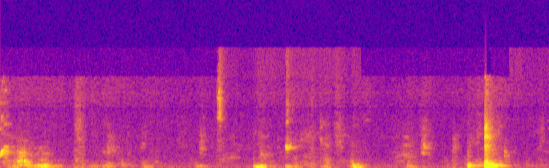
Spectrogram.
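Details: Daisy's five-week-old Cavalier King Charles Spaniel puppies, indoors in their pen, give scattered brief low whimpers and grunts, ending with one louder yelp-like squeal, with near silence between the sounds.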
